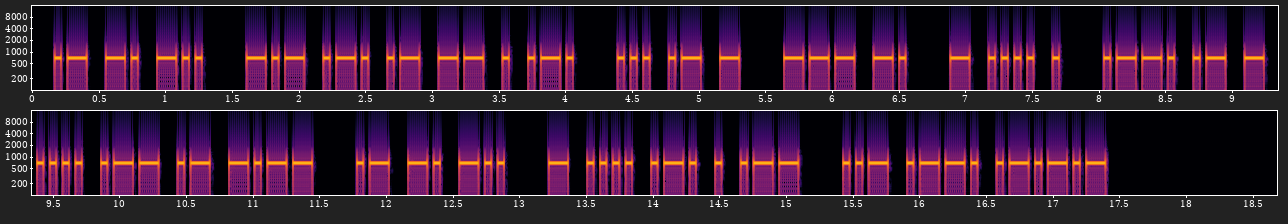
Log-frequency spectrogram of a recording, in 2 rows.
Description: Morse code, heard as a keyed tone, about 25 wpm, 700 Hz. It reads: AND KRAMER SAT ON THE PATHWAY AND THREW UP.
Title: A Sound Of Thunder 25wpm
